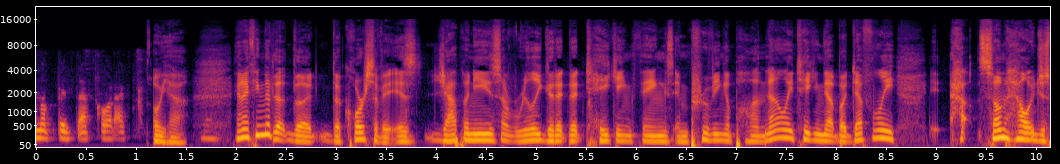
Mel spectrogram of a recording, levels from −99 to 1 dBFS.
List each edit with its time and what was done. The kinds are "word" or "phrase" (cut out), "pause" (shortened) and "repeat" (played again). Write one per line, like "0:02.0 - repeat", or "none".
0:01.1 - pause
0:02.4 - word
0:05.3 - repeat
0:07.3 - phrase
